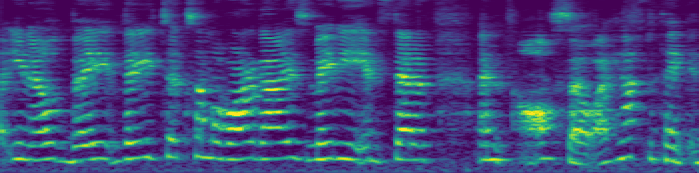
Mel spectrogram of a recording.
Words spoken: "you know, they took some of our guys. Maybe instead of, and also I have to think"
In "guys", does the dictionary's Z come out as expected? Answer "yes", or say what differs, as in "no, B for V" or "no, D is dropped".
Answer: yes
